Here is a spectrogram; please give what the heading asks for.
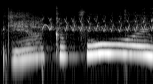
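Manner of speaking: pet praise. Real, not acted. Praising the owl.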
